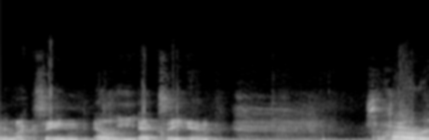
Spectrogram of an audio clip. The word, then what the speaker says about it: Lexan: This is Lexon glass.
